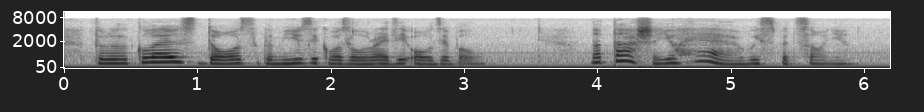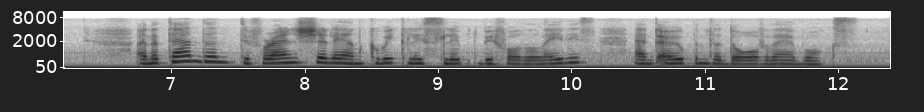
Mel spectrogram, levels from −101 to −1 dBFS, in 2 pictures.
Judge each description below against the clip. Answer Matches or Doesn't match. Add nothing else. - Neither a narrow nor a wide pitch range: Matches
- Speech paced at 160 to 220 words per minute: Doesn't match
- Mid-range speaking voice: Doesn't match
